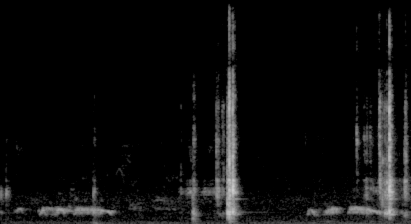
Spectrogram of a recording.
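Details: Lure spotted dove cooing in two drawn-out, hoarse phrases separated by a pause, with sharp loud taps or clacks sounding between and over the coos.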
